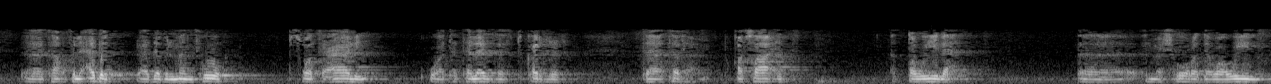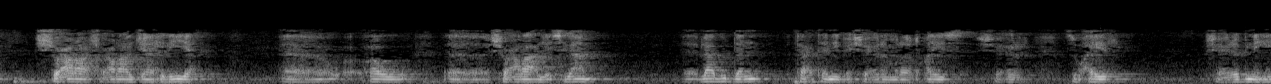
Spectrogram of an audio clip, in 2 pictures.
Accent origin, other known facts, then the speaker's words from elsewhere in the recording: Najd, Saudi Arabia; مثل عندنا في نجد المستعملة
